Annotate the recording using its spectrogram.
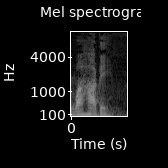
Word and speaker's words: Wahhabi: Say the word Wahhabi. It's spelled W-A-H-H-A-B-I.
